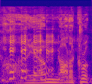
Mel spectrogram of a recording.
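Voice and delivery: solemn mock denial; Nixon impression. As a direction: drag it out like a grumbling president. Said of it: "they got the hands going and everything".

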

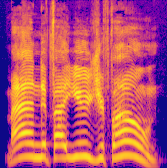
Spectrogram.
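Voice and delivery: high, loud call to the back room; yelling out. Acted. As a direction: shout the question across the shop. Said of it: "the young man yelled out again".

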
